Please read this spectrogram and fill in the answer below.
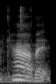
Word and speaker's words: Cabot: Cabot is the name of it, and it's strongly sharp cheddar cheese.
